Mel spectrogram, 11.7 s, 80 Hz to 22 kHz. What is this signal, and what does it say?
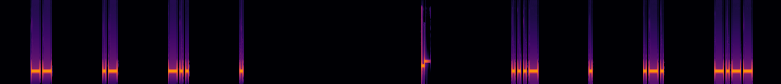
Morse code, heard as a keyed tone, about 28 wpm, spaced as for 10 wpm, 700 Hz. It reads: MADE VERY
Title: 6x Character Spacing - Top 200 Words - 28wpm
